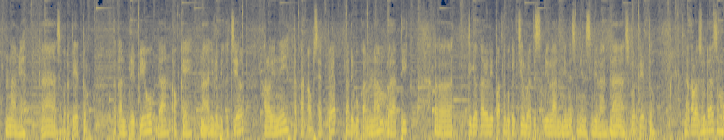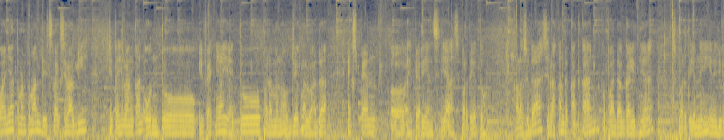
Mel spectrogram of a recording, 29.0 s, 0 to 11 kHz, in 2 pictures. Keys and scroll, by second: 0.8 6, 10.5 9, 16.1 ctrl+z, 24.6 z, 25.3 v, 27.7-28.6 typing.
